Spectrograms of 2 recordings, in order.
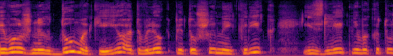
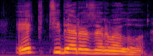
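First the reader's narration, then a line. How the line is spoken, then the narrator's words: Startled grumble. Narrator (Russian): вздрогнув от неожиданности, проворчала хозяйка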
